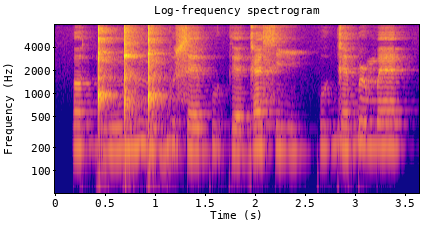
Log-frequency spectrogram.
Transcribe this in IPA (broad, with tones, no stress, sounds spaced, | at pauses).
ʌ˨˥ ɡ͡ǃ ʊ˨˩ ŋ͡ǃ u˨˥ ŋ͡ǃ ʊ˨˩ b u˥ s ɛ˨˥ kʷ ʌ˨˩ k ɛ˨˩ ɡ æ˥ s i˨˩ | kʷ ə˨˥ ɡ ɛ˨˥ ɓ ə˞˥ m ɛ˥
